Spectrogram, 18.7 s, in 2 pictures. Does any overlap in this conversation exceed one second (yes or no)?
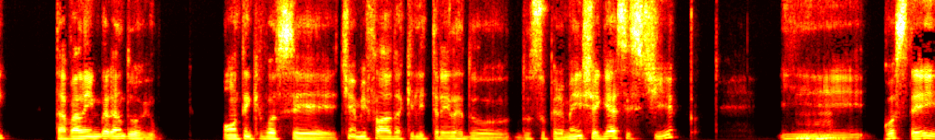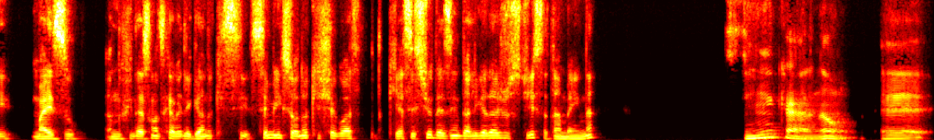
no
